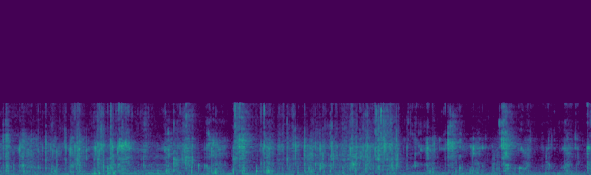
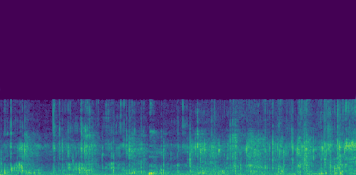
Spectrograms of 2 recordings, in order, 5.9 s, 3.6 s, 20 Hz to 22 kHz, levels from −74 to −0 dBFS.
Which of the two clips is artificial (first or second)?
first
